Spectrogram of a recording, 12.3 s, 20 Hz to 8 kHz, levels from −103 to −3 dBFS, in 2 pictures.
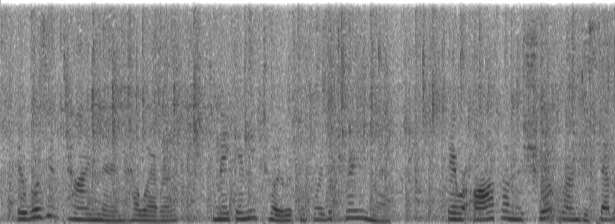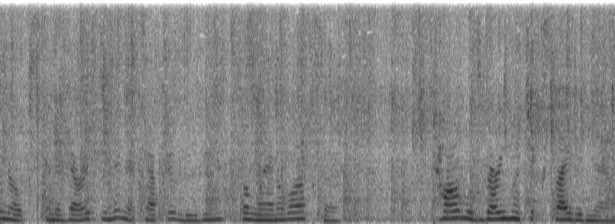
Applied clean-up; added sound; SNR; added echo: none; Rain; 5 dB; none.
